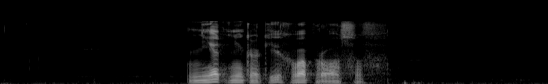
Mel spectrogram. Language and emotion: Russian, neutral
